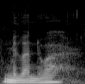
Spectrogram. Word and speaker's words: Milan Noir: You gotta say it like it's French. Milan Noir.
